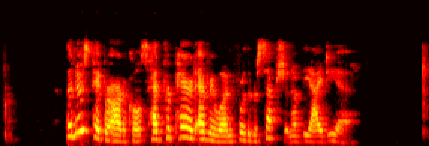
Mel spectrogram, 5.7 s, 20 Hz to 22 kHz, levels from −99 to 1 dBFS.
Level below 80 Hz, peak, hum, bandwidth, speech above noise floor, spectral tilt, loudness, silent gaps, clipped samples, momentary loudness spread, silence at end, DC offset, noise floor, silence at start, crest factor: -80 dBFS; -12 dBFS; none; 7.4 kHz; over 61 dB; -3 dB/octave; -29 LUFS; 5.02-5.16 s, 5.33-5.39 s; under 0.1%; 16 LU; 0.05 s; under 0.1%; under -90 dBFS; 0.9 s; 20 dB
